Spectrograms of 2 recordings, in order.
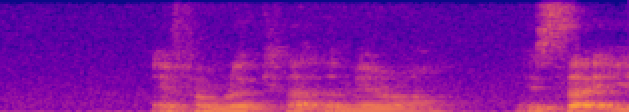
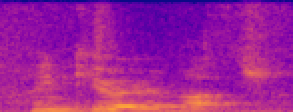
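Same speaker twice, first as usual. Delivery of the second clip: ordinary delivery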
